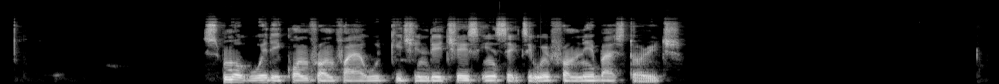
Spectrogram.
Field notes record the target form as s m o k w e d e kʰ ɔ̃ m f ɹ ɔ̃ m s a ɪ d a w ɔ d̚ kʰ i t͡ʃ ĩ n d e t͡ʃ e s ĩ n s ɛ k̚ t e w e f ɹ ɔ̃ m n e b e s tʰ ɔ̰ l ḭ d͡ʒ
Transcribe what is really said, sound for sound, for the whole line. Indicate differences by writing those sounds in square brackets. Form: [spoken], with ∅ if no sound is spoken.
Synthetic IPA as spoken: s m o k w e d e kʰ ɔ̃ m f ɹ ɔ̃ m [f] a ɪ [∅] a w [u] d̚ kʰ i t͡ʃ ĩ n d e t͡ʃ e s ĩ n s ɛ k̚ t e w e f ɹ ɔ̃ m n e b [a] s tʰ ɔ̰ [ɹ] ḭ d͡ʒ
